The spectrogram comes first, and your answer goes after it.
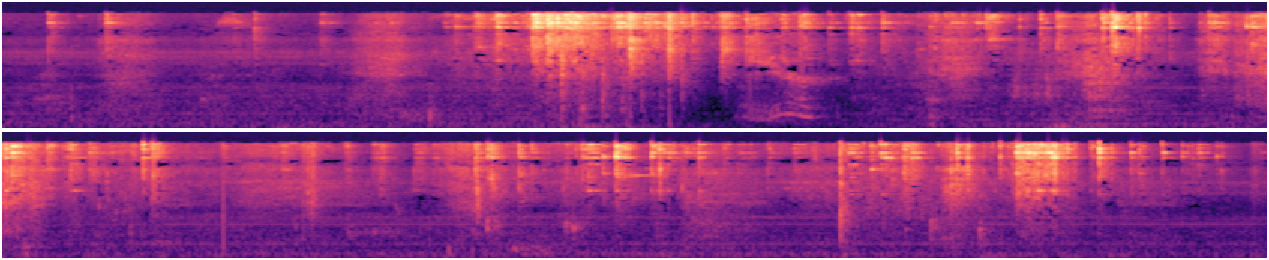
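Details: Cane Corso at play while a puppy tries to dominate it: breathy huffs and snorts in bursts, one short rising-then-falling whimper partway through, with scuffling and movement noise around them.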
